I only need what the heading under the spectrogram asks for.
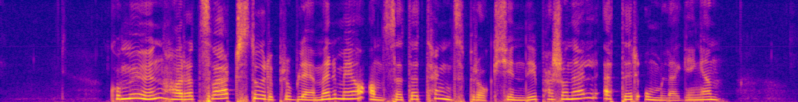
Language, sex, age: Norwegian, female, 28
